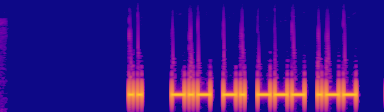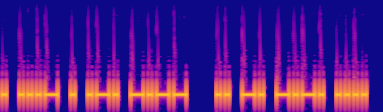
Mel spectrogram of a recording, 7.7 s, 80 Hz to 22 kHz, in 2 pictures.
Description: Morse code, heard as a keyed tone, about 28 wpm, 700 Hz. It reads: I KNOW EVERY INCH
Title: Sentences from Top 1000 Words - Review Part 3 - 28wpm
